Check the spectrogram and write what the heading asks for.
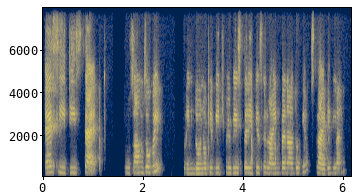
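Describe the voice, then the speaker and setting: A woman's voice: fairly high pitch, fairly bright tone, husky, dull audio. A woman teacher giving an online class, patiently spelling out words letter by letter. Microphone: computer or phone mic on a video call.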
